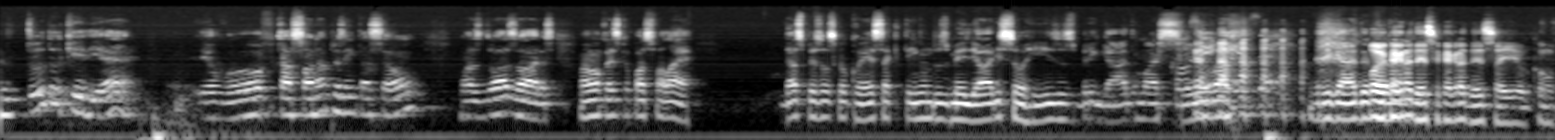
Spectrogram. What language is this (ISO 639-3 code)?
por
